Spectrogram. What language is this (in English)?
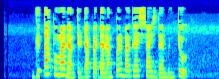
Malay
